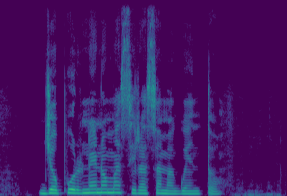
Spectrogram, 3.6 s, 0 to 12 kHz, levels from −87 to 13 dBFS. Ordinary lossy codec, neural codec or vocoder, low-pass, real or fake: none; none; none; real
